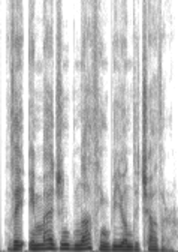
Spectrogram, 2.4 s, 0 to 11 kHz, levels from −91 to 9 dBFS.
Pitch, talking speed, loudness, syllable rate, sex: 145 Hz, 150 wpm, -17 LUFS, 5.2 syllables/s, male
